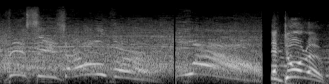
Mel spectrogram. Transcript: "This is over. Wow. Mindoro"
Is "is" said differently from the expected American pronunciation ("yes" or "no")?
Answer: no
